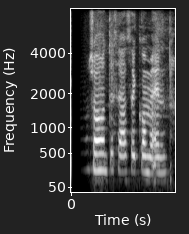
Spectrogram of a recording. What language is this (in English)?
Icelandic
